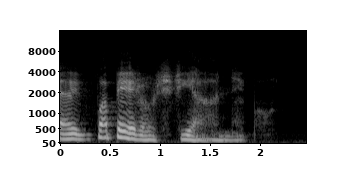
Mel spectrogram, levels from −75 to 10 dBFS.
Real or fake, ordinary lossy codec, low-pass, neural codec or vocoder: real; none; 14.4 kHz; none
